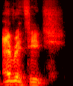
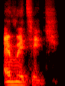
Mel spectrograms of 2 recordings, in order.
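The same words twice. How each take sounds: First: Said in the usual way. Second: Heritage with its opening E drawn out and stressed; E emphasised. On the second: Shown as a demonstration. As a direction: lean hard on the E in Heritage. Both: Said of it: "It's gotta be emphasised with the E".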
